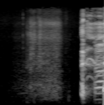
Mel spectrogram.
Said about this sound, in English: That was a big sniff.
